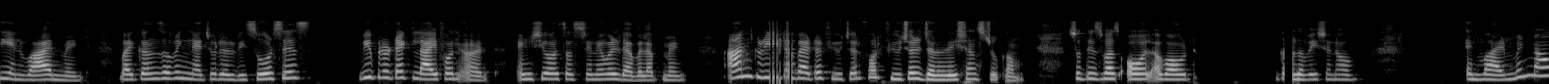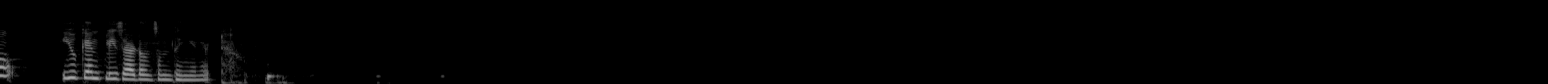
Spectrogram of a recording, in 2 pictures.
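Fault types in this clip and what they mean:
Packet loss on an ADPCM call: packets of the G.722 wideband stream went missing and were replaced by silence, leaving the decoder's adaptive predictor and step size out of step with the sender's until they caught up. Around 7.7 to 8.0 s, about 130 ms vanishes in short holes of up to 30 ms, spread over 220 ms. Near 12.84 s, roughly 90 ms drops out. Spectrograms show abrupt full-band blank columns, and waveforms show flat gaps with hard edges.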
